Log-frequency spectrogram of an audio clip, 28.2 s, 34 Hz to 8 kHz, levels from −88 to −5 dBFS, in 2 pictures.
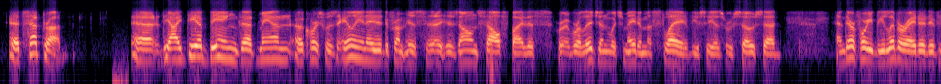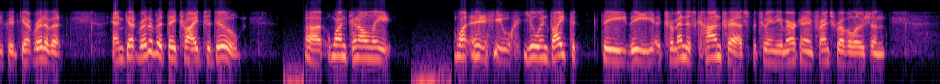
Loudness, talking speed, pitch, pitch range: -23 LUFS, 145 wpm, 170 Hz, 145-195 Hz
